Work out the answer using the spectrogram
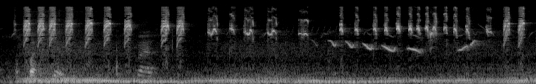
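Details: Kolibri wulung sunbird sings as a lure to get birds singing: fast, sharp high chirps in quick succession, then a row of short falling whistles and an upslurred note, over a low droning background.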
